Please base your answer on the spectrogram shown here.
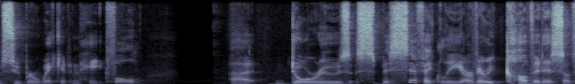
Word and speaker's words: doru: To recognize this thing as a doru.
